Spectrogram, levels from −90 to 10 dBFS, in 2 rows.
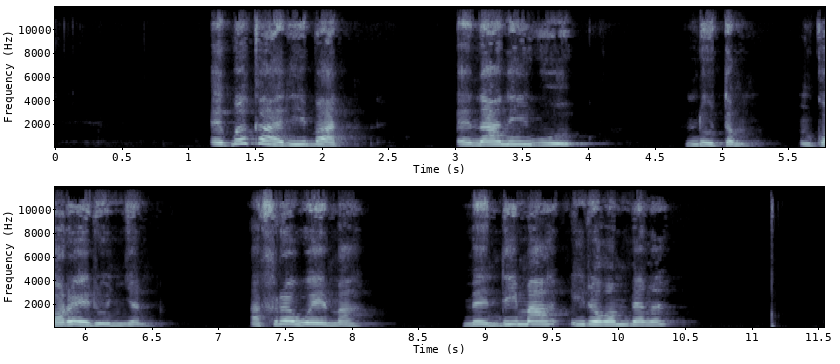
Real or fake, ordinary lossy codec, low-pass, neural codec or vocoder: real; Opus, 32 kbps; 10.8 kHz; none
